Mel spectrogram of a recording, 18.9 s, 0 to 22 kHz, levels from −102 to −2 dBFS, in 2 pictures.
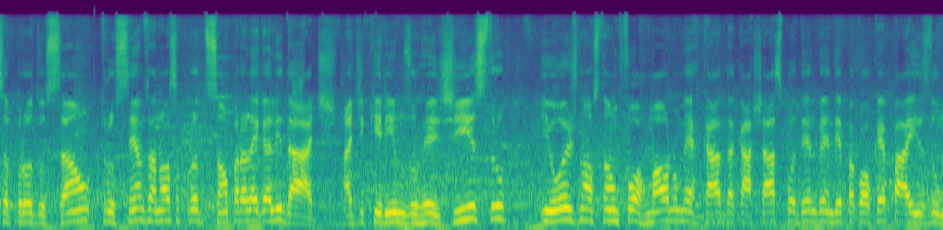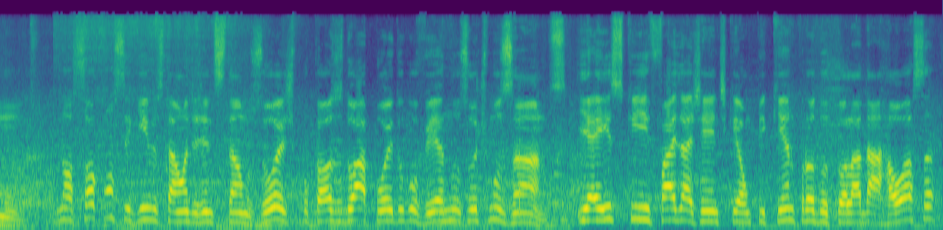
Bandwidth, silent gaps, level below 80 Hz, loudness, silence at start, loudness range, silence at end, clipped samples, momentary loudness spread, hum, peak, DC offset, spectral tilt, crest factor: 17 kHz; none; -38 dBFS; -13 LUFS; 0 s; 2 LU; 0 s; under 0.1%; 6 LU; none; 0 dBFS; under 0.1%; -5 dB/octave; 12 dB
